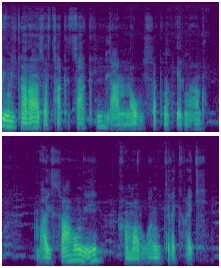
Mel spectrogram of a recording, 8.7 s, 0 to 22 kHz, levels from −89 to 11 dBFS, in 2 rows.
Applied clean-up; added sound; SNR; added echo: none; none; none; none.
